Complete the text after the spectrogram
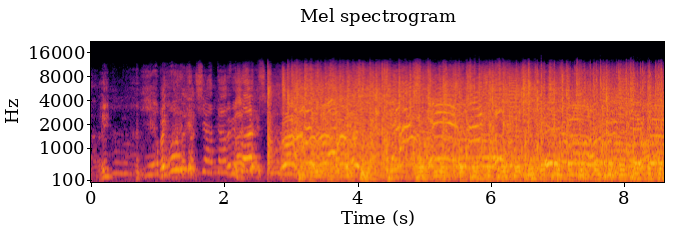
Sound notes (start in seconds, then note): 1.1 hubbub; 4.6 clap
